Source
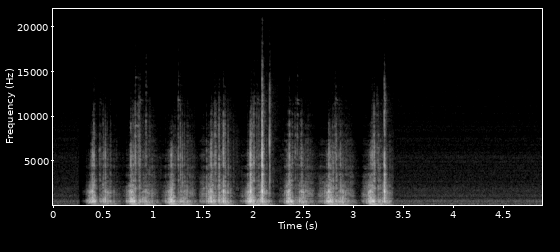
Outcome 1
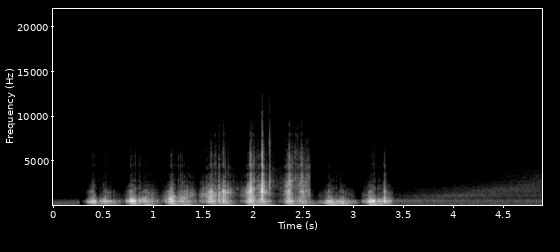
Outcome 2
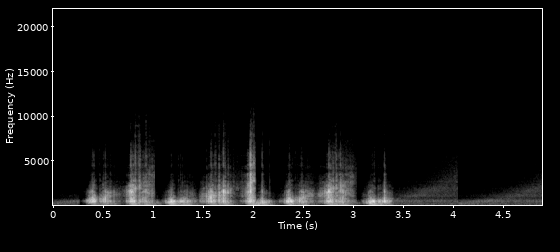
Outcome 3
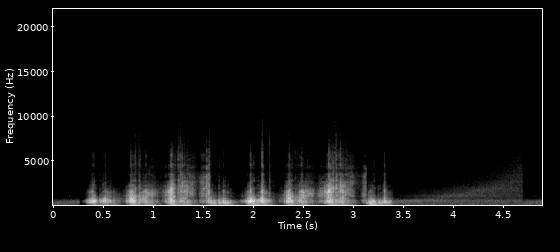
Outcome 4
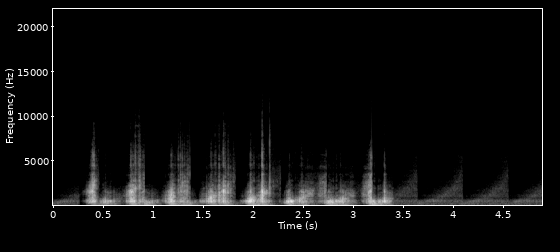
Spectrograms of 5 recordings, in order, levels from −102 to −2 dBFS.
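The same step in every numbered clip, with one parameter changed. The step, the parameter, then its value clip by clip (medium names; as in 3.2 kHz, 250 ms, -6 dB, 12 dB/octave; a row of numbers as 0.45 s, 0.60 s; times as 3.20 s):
LFO low-pass, rate: 0.39 Hz, 0.99 Hz, 0.64 Hz, 2.2 Hz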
